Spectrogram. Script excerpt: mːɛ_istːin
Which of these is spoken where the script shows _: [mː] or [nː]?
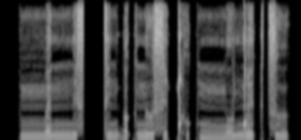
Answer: nː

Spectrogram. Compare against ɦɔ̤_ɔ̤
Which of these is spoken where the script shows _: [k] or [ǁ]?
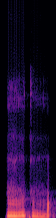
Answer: k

